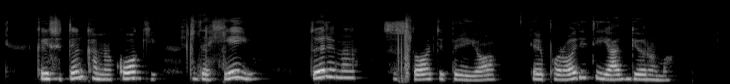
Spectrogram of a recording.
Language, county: Lithuanian, Alytus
